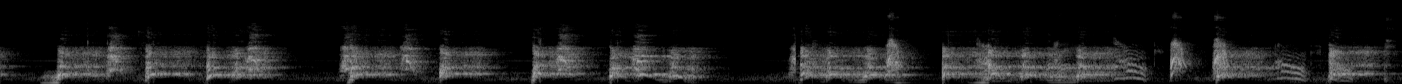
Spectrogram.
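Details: Dog letting out bursts of loud barks in clusters of three or four, separated by brief pauses, continuing for over ten seconds.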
